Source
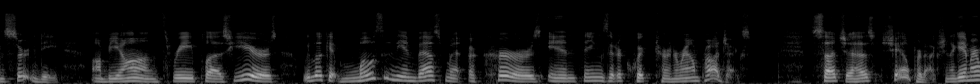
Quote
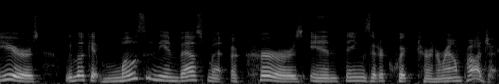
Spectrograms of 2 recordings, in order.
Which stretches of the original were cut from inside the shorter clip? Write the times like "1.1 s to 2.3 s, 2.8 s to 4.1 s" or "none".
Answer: none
